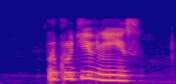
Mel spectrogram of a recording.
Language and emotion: Russian, sad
